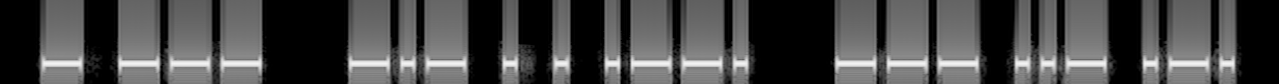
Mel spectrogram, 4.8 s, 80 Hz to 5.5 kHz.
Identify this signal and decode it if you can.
Morse code, heard as a keyed tone, about 25 wpm, 600 Hz. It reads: TO KEEP OUR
